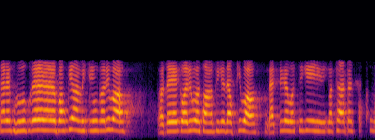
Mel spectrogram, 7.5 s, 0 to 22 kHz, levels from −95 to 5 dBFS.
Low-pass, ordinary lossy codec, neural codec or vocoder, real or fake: 3.6 kHz; none; codec, 16 kHz, 1 kbps, FunCodec, trained on Chinese and English, 50 frames a second; fake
